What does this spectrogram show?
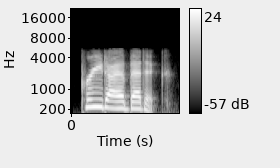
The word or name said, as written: prediabetic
